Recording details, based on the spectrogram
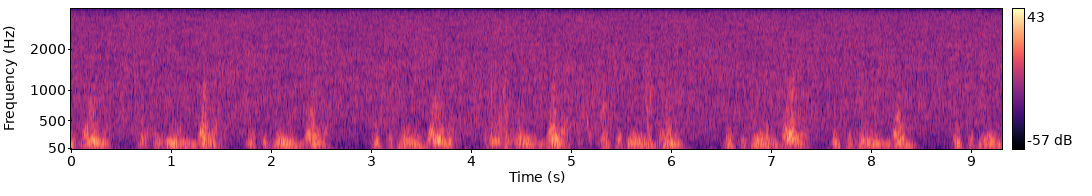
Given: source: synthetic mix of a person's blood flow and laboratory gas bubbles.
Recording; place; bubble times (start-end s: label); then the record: Doppler ultrasound of blood flow; precordium
4.12-4.54 s: bubbles
4.92-5.02 s: bubbles
5.05-5.42 s: bubbles
5.46-5.53 s: bubbles
5.74-5.84 s: bubbles
From the record:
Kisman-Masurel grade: 221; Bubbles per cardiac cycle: several, 3 to 8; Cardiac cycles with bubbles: 10 to 50%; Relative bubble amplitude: barely perceptible (0.100 to 0.250); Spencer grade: 2 (many but less than half of the cardiac periods contain bubble signals, singularly or in groups); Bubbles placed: only in the low amplitude regions of the cardiac cycle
